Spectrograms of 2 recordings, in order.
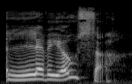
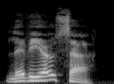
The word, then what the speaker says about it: Leviosa: Wingardium Leviosa. – Nah, man, you're saying it wrong. It's Leviosa. – Leviosa, cunt.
